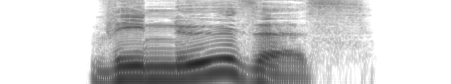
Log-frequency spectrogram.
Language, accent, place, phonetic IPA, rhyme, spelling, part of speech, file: German, Germany, Berlin, [veˈnøːzəs], -øːzəs, venöses, adjective, De-venöses.ogg
- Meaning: strong/mixed nominative/accusative neuter singular of venös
